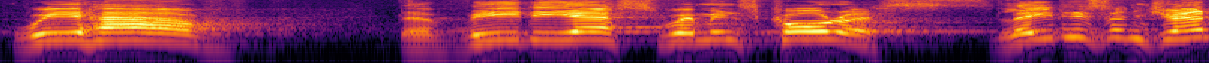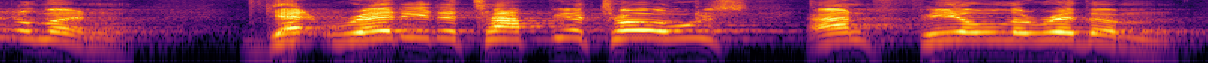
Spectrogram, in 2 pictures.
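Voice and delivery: loud, high, projected show introduction; stage announcer. Real, not acted. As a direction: announce the act to the whole hall with big sustained emphasis.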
